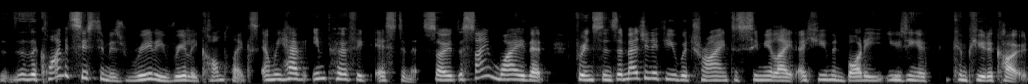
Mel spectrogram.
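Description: A woman with an Australian accent talks at a fairly quick pace against a quiet background. Her pitch is fairly high and varies in an ordinary way. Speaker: climate scientist. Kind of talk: interview.

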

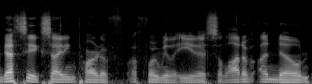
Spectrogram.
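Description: The recording of this man is very clean, and the background is completely silent. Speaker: podcast host. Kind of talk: casual chat. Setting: outdoors.

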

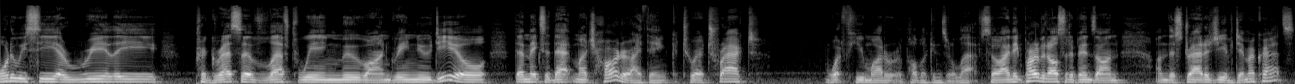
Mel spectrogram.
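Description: A man talks in an ordinary speaking voice at a fairly low pitch. His pace is fairly quick, with ordinary pitch variation. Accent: American. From US South, Kentucky (Lexington). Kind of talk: interview.

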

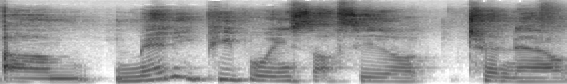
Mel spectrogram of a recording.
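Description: Noticeable noise runs in the background. Over it, a woman talks with lively intonation. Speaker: village co-founder. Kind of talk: casual interview.

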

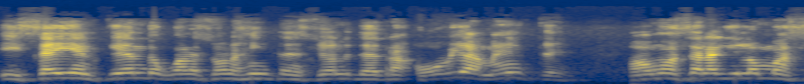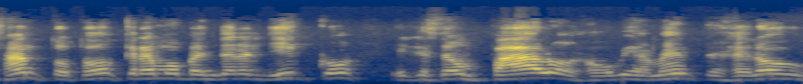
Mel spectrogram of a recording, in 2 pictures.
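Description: A man projects a raised voice with a bright, sharp tone at a high pitch. He moves at a fairly quick pace with fairly even intonation. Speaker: veteran rapper. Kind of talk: casual chat.

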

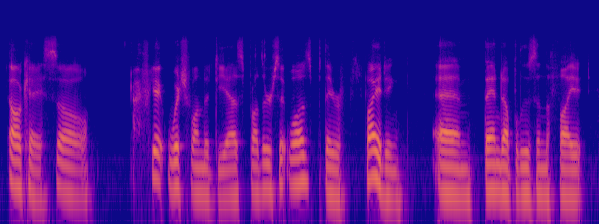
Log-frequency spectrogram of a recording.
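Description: This speaker has an American accent and talks at a moderate pace with ordinary pitch variation. The loudness swings widely throughout. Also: man, medium pitch for a man. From Massachusetts, US. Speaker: podcast guest, gamer. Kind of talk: casual chat.

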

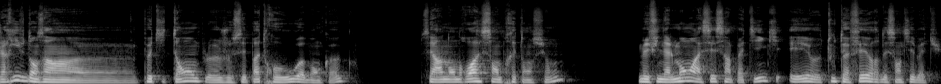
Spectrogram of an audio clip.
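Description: In a very clean recording with a silent background, a man with a slight Belgian accent speaks at a fairly slow pace with ordinary pitch variation. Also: medium pitch for a man. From Belgium. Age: 30s. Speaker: storyteller. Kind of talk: personal narrative. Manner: hesitant, many fillers.

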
